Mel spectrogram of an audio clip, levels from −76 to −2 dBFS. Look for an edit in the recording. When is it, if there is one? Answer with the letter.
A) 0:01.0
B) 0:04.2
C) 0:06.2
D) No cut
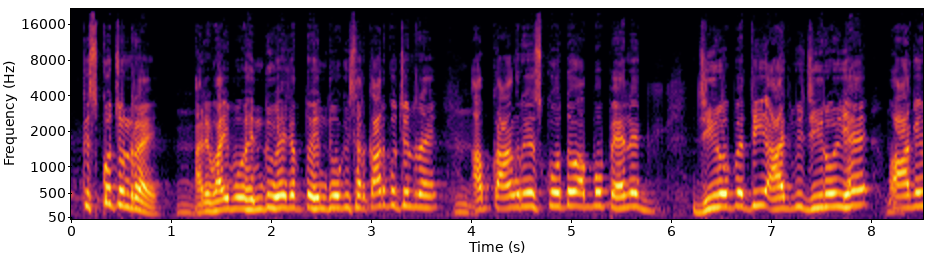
D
